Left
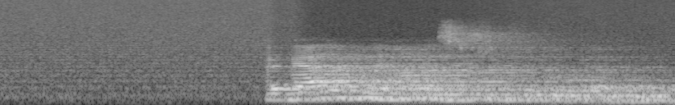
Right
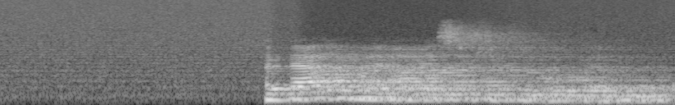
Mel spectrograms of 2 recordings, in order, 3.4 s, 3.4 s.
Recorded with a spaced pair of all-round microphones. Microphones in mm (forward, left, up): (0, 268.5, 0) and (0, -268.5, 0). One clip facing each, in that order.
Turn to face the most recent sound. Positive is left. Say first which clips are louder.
# right 2 dB
turn(degrees=-85)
